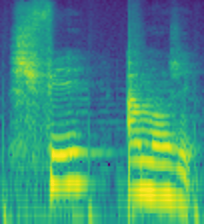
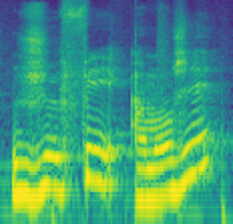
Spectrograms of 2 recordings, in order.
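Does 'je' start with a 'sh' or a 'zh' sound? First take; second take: sh; zh. First: 'Je' is said with a voiceless 'sh' sound. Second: 'Je' is said with a voiced 'zh' sound. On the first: The speaker calls it right. "mais ... je se prononcera ch" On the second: The speaker calls it wrong. "on ne dira pas"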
